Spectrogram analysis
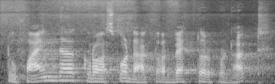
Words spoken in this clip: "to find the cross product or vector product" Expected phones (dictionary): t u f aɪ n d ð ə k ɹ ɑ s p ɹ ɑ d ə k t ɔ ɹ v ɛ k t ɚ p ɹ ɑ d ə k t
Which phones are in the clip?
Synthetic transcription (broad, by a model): t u f aɪ n d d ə k ɹ ɑ s p ɹ ɑ d ə k t ɔ ɹ b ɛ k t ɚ p ɹ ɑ d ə k t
